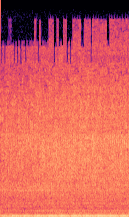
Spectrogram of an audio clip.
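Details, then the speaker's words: Car after the bell housing, flywheel and starter were refitted, idling with only half the exhaust; loud, steady, deep drone with an even pulse and no knocks or ticks; running cleanly. "So, after a log struggle, we got her starting. Sounds all right as well. Um, besides the half the exhaust, but I'm happy with that."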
